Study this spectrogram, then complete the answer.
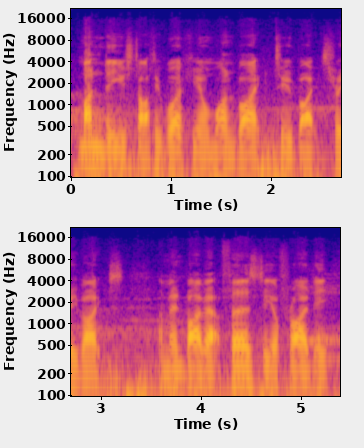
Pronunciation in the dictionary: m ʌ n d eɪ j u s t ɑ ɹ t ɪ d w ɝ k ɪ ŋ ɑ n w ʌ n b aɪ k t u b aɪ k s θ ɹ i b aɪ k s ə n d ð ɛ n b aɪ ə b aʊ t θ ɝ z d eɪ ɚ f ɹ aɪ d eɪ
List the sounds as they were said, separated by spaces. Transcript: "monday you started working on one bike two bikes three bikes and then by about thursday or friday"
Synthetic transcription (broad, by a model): m ʌ n d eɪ j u s t ɑ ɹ t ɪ d w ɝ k ɪ ŋ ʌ n w ʌ n b aɪ k t u b aɪ k s θ ɹ i b aɪ k s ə n ð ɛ n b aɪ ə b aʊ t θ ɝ z d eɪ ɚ f ɹ aɪ d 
